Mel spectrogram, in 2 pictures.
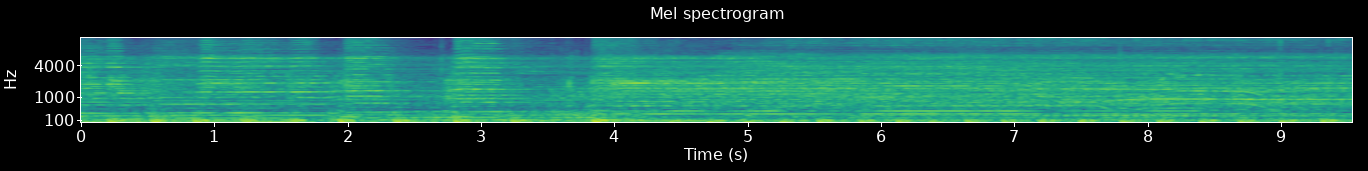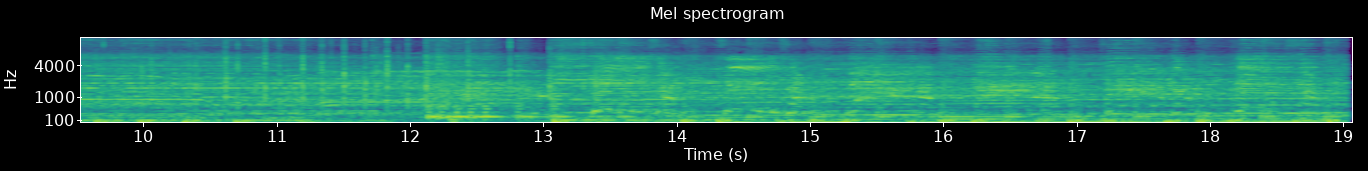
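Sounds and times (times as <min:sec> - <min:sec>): bass: 0:00.0 - 0:19.0
drums: 0:00.0 - 0:19.0
electric guitar: 0:00.0 - 0:19.0
live soul band playing: 0:00.0 - 0:19.0.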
